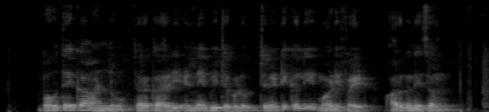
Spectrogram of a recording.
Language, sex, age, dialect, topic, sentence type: Kannada, male, 46-50, Mysore Kannada, agriculture, statement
